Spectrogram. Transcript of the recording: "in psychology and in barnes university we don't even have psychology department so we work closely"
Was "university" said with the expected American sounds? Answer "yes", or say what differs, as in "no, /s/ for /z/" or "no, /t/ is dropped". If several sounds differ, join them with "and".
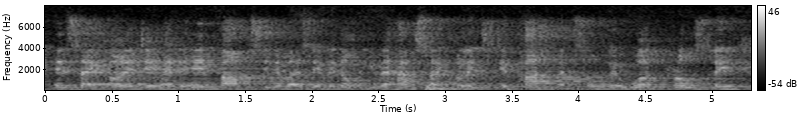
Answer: no, /s/ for /t/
